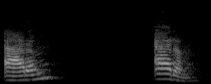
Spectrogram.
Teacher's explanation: T between two vowels sounds exactly like the D.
